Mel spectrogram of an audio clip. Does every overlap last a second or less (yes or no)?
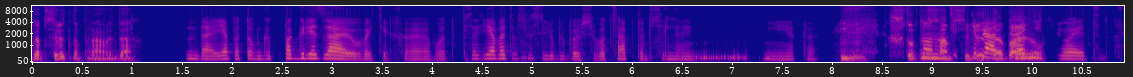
no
